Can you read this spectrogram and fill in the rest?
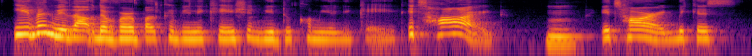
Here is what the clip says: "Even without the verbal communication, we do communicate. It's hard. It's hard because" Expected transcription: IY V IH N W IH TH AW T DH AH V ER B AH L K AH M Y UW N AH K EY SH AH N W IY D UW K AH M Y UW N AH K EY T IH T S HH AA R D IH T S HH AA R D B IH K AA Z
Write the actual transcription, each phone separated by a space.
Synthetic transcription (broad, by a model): IY V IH N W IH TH AW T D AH V ER B AH L K AH M Y UW N AH K EY SH AH N W IY D UW K AH M Y UW N AH K EY T IH T S HH AA R D IH T S HH AA R D B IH K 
